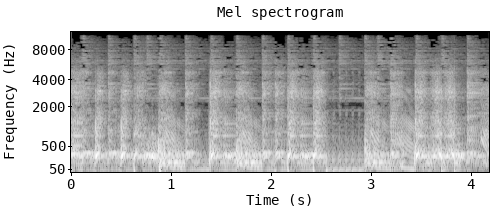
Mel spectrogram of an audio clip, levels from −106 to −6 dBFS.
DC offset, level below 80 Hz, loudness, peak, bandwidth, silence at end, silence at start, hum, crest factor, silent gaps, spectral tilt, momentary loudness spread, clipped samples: under 0.1%; -30 dBFS; -16 LUFS; 0 dBFS; 11.5 kHz; 0 s; 0 s; none; 14 dB; none; -5 dB/octave; 4 LU; under 0.1%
